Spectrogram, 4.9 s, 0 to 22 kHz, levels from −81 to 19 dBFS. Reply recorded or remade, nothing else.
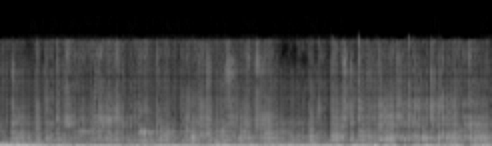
remade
